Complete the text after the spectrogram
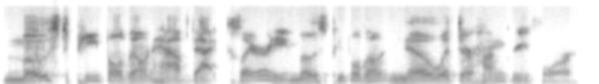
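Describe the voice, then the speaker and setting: A man's voice: medium pitch, lively intonation, normal speed, husky, dry recording, lo-fi sound. A man appearing as a podcast guest, talking in an encouraging way and often answering with short affirmations. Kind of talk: casual podcast conversation.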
